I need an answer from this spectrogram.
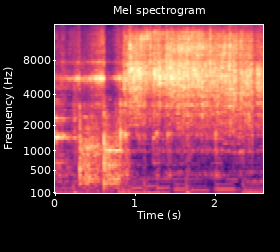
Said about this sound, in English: Once the oil is hot, add in your carrots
